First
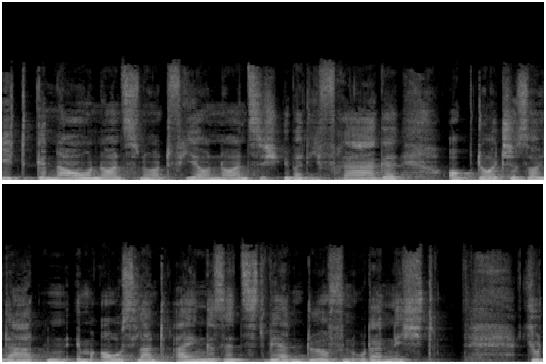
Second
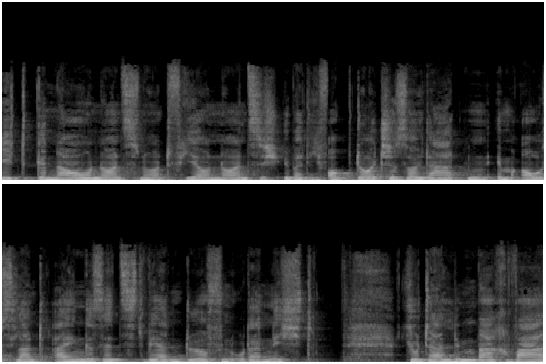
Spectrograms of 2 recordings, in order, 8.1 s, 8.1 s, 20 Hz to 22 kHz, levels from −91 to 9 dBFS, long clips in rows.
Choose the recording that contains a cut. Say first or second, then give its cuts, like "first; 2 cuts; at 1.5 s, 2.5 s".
second; 1 cut; at 2.4 s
